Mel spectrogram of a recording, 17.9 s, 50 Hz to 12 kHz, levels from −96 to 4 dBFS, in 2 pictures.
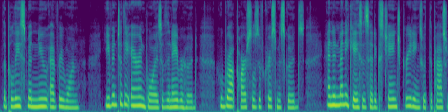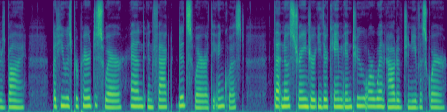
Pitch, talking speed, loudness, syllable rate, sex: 220 Hz, 190 wpm, -18 LUFS, 5.5 syllables/s, female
